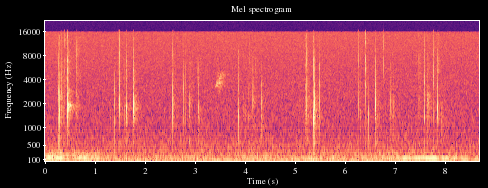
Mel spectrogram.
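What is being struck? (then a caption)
Hollow plastic phone case with raised domes. Long acrylic nails on both hands slowly tap and scratch the raised hollow heart domes of a phone's chrome plastic case. Sparse, sharp plastic clicks with bright, instantly fading ticks sit over a steady low hum, with a faint scratch between taps.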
